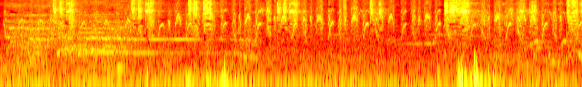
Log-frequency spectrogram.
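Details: Javan cochoa call used to coax birds into song: sharp, very high 'cuit' chirps in quick bursts, with a few drawn-out thin whistles between them.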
